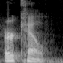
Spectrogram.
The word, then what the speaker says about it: Urquell: How do you say it? – Pilsner Urquell. – Urquell. – Mm-hmm.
